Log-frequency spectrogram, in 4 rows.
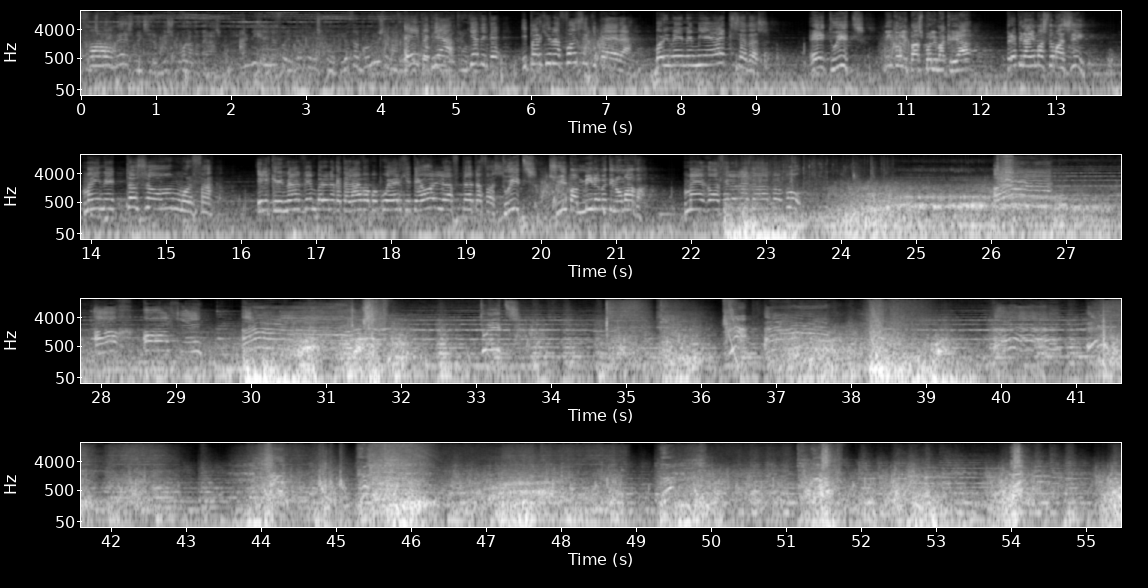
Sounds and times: Music: 0.0 - 55.4.

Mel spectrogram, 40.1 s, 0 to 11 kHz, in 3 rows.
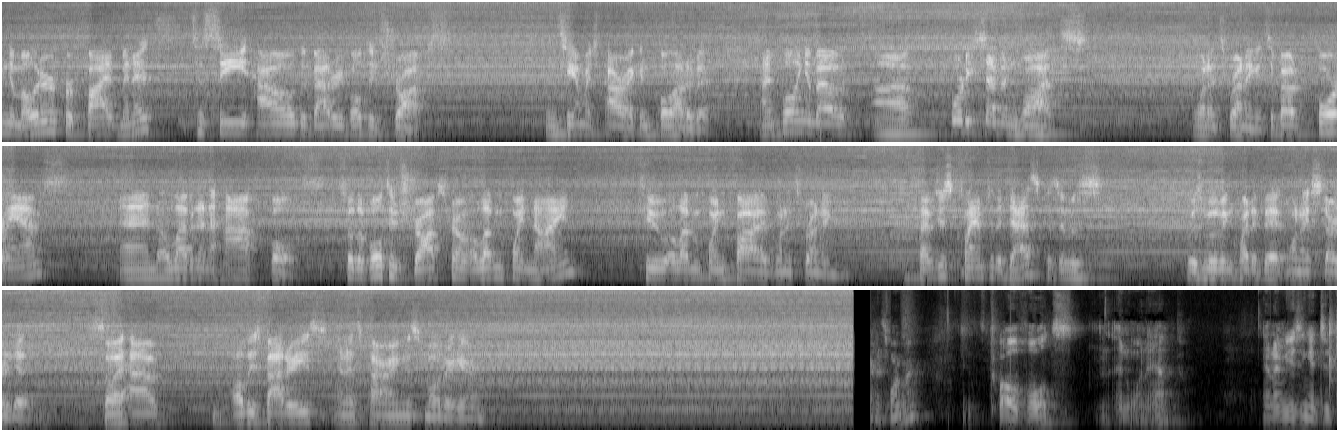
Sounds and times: Speech: 0.0 - 4.4, 5.4 - 10.9, 11.9 - 19.2, 19.8 - 21.8, 22.5 - 24.4, 25.2 - 28.3, 28.9 - 31.6, 35.4 - 35.9, 36.6 - 38.5, 39.3 - 40.0.

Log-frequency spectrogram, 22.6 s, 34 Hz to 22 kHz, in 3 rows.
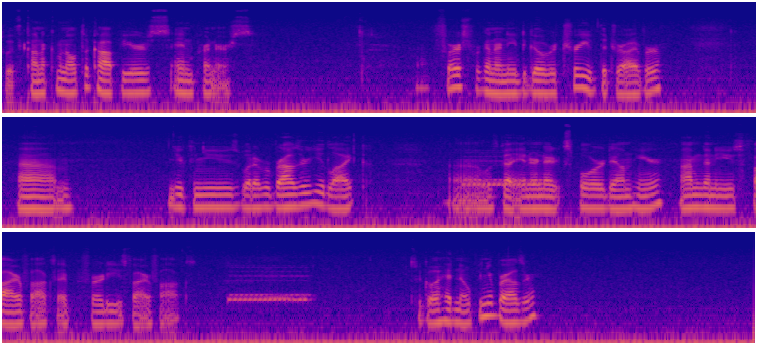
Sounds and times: Speech: 0.0 - 2.6, 4.2 - 6.7, 7.7 - 8.3, 9.2 - 11.2, 12.0 - 17.1, 19.2 - 20.5.

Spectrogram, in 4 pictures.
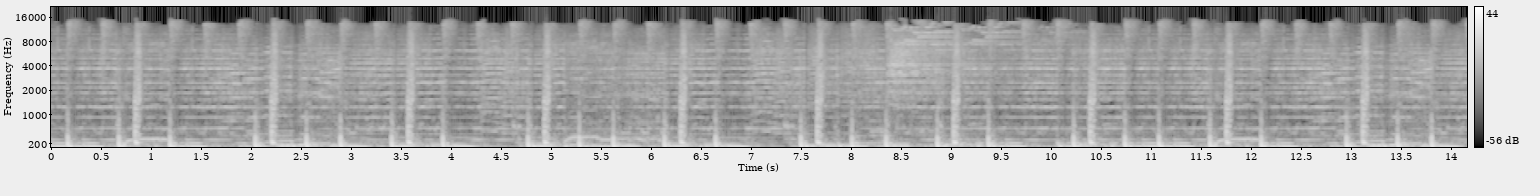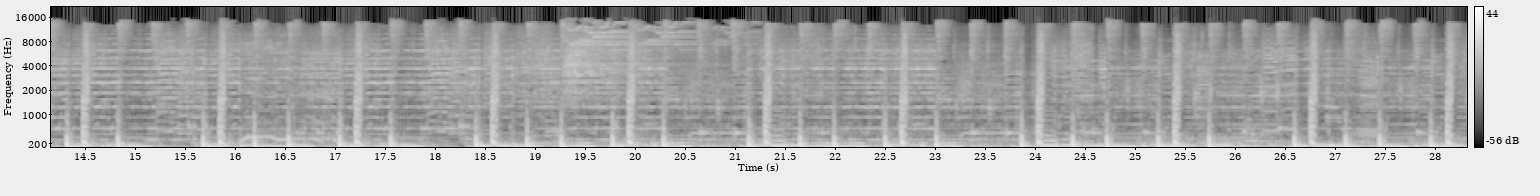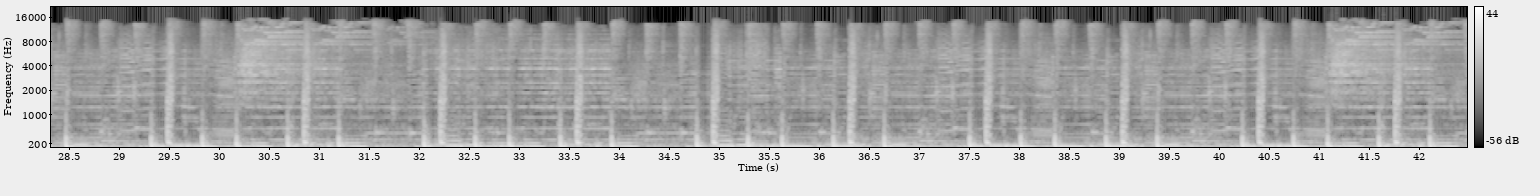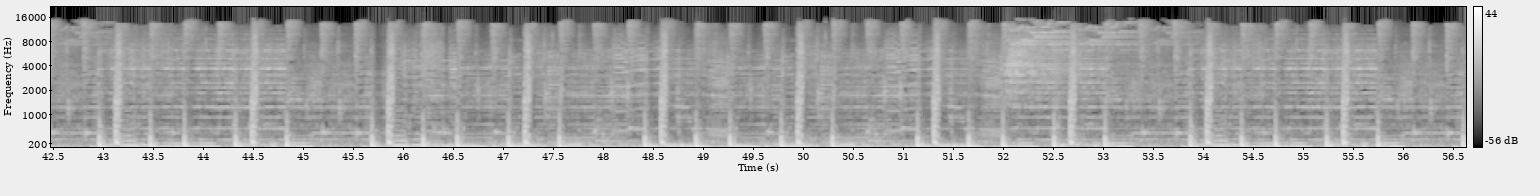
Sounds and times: Music: 0.0 - 56.6.

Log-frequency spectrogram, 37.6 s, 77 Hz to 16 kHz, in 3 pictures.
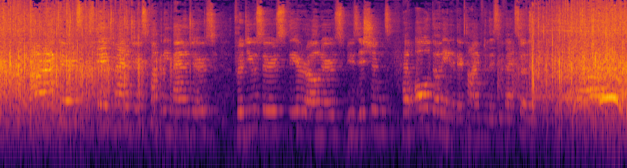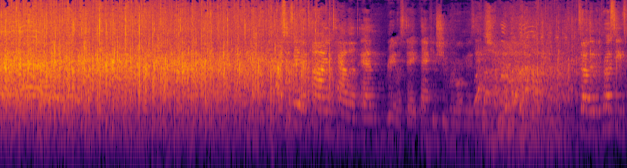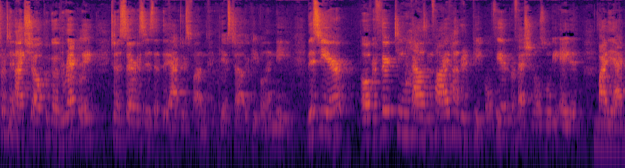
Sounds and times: Female speech, woman speaking: 0.5 - 10.7, 18.0 - 22.4, 24.1 - 37.5
Narration, monologue: 0.6 - 10.8, 18.0 - 22.5, 24.0 - 37.5.

